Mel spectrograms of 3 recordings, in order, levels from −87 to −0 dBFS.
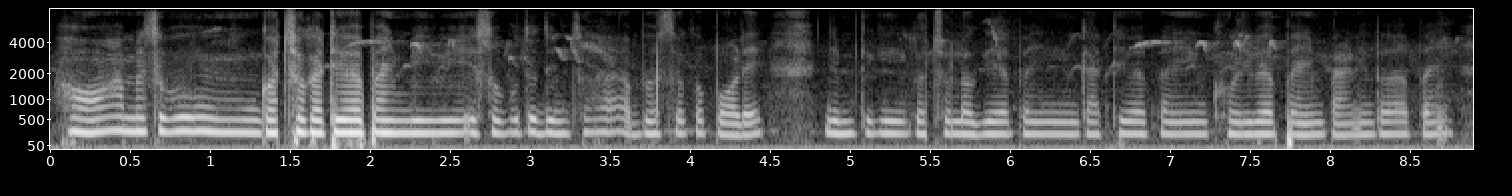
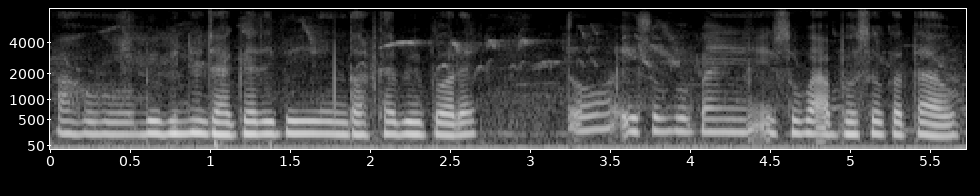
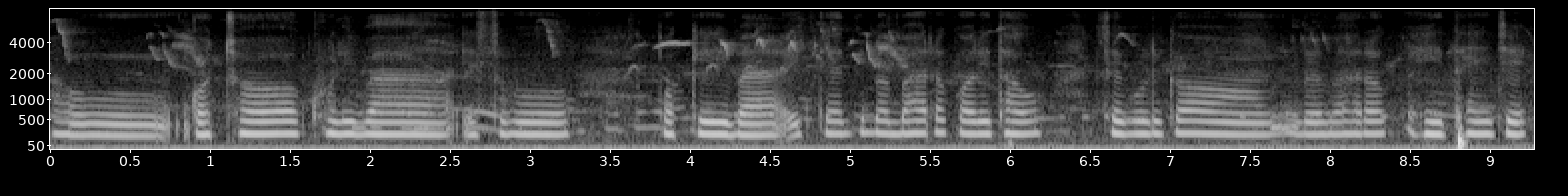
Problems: constant background noise, continuous background conversations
